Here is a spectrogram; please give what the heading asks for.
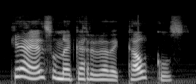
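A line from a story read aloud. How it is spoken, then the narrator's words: Plain. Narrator (Spanish): dijo Alicia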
